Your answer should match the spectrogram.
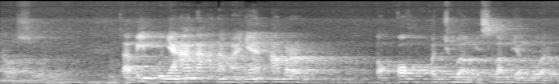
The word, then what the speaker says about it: Amr: Itu bacanya bukan Umar, Amr. Kalau nggak ada wawu itu baru dibaca Umar, itu kan ada wawunya.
